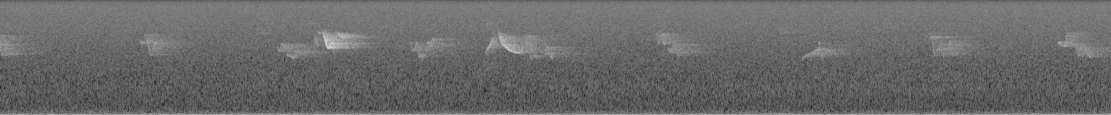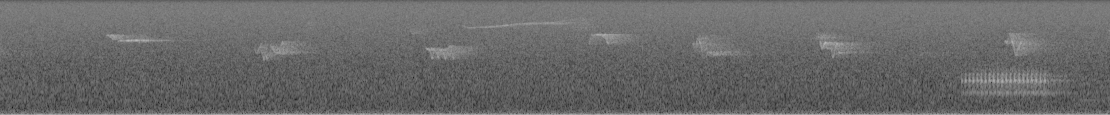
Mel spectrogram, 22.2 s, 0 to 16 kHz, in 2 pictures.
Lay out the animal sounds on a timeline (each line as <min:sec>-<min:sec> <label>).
0:00.0-0:05.4 Blue-headed Vireo (Vireo solitarius)
0:00.0-0:11.0 Red-eyed Vireo (Vireo olivaceus)
0:07.9-0:08.4 Great Crested Flycatcher (Myiarchus crinitus)
0:12.0-0:21.6 Red-eyed Vireo (Vireo olivaceus)
0:15.4-0:16.9 unidentified call
0:20.6-0:21.8 Hairy Woodpecker (Dryobates villosus)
